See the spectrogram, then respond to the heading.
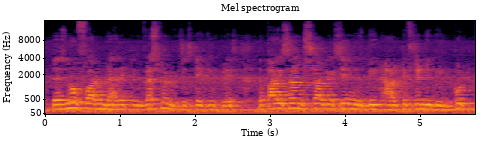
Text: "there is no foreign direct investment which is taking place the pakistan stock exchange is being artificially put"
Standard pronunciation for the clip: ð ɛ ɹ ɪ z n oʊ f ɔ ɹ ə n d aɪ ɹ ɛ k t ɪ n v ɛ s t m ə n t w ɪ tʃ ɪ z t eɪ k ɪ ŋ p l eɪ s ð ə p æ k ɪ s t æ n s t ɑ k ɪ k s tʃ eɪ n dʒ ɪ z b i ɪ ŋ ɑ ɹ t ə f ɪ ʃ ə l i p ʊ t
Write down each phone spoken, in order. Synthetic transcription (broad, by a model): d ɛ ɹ ɪ z n oʊ f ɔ ɹ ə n d aɪ ɹ ɛ k t ɪ n v ɛ s t m ə n t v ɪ tʃ ɪ z t eɪ k ɪ ŋ p l eɪ s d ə p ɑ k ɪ s t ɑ n s t ɑ k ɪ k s eɪ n ɪ z b i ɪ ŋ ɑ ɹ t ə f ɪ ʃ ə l i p ʊ t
